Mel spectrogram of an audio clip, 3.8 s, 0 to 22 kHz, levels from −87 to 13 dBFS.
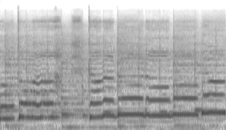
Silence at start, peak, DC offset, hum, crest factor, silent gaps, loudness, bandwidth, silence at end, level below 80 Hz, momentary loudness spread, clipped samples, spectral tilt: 0 s; -8 dBFS; under 0.1%; none; 16 dB; none; -24 LUFS; 16.5 kHz; 0 s; -54 dBFS; 3 LU; under 0.1%; -2.5 dB/octave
